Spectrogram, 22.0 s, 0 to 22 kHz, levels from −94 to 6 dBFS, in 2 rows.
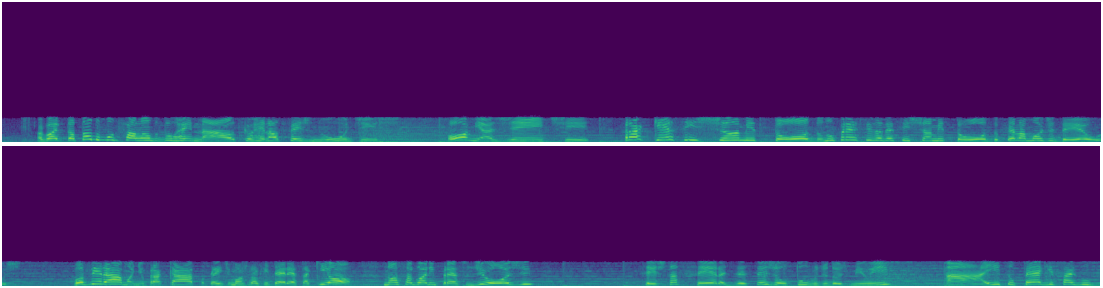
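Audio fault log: Nothing here needs flagging; the audio just runs along with nothing that catches the ear as a problem.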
